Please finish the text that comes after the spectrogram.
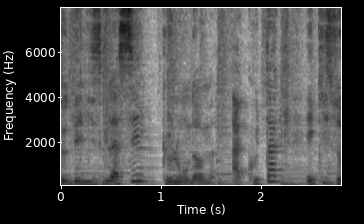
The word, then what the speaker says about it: akutaq: spécial et ce délice glacé que l'on nomme à coutach et qui se prononce ce good luck est un mot yupeek qui signifie quelque chose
